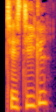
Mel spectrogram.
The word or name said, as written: testikel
